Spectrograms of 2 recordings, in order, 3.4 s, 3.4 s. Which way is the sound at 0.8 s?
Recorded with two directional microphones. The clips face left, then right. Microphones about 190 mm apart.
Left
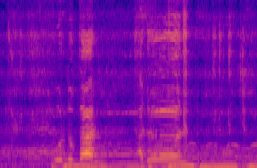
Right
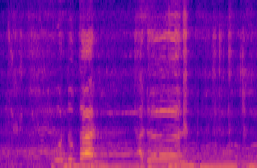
Centre (ahead or behind).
